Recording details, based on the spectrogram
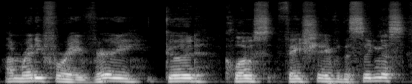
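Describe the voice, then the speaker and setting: A man hosting a casual shaving video, congested and a bit hoarse from a cold, chatting as he lathers. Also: mid-range voice, fairly even intonation, a little slow, mellow. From Texas. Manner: chatty, reads product blurb aloud. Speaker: shaving channel host. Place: home office.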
